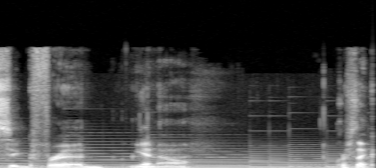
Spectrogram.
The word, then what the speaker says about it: Siegfried: with no ii II so it's not sick fried it's Siegfried you know of course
